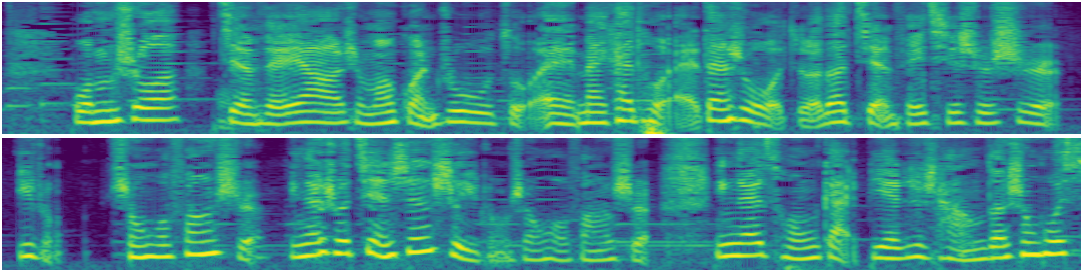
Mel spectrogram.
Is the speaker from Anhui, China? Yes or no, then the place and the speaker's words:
no; Hebei, China; 我是河北人。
